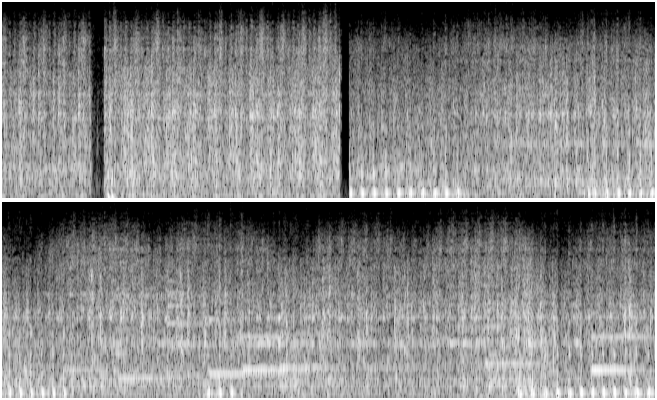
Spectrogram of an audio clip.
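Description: A car engine runs steadily and loudly throughout as the car drives through a hot, sandy desert landscape, with a low throbbing rumble, a couple of brief cut-outs early on, and a whining pitch that climbs gradually as it goes.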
